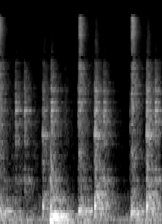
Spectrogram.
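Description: School jazz band playing, with the drum kit's beat to the fore: sharp cymbal strikes at an even pulse and a low bass-drum hit about a second in.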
